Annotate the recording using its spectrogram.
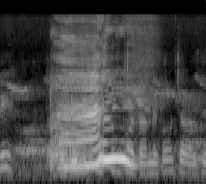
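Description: A person's loud, drawn-out vocal cry or shout, starting about half a second in and lasting under a second, its pitch rising then falling, with quieter voices around it.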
